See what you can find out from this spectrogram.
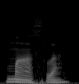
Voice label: "maslo", Russian; масло; Это вологодское масло.; products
